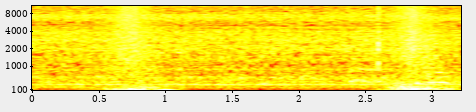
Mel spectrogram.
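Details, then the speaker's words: Maruti Ertiga (latest model) idling after water pump replaced: smooth steady low hum, no whine, rattle or knock; earlier engine noise was from the water pump. "ये अभी गाड़ी हमारी start है और sound बिल्कुल normal ए रहा है कोई साउंड हमारे एक्स्ट्रा नहीं ए रहे इंजन के अंदर कोई भी साउंड नहीं ए रहे हैं वाटर पंप चेंज होने के बाद"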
